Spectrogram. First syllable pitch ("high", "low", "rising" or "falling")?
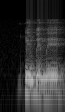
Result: high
